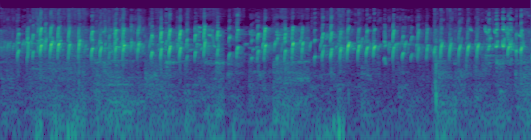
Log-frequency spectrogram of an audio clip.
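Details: Group of European goldfinches in a chorus meant to stimulate others to sing, with mating calls: dense, fast, high twittering and tinkling chirps pouring out without pause, several birds overlapping.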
